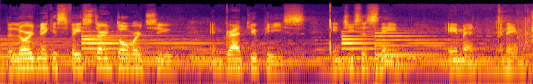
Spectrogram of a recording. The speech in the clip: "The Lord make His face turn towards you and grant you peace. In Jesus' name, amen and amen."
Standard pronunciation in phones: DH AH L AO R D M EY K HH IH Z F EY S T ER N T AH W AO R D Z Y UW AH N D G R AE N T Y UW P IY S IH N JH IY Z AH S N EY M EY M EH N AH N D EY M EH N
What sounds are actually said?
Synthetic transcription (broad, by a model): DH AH L AO R D M EY K HH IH S F EY S T ER N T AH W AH R D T Y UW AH N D G R AE N T Y UW P IY S IH N JH IY S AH S N EY M EY M EH N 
